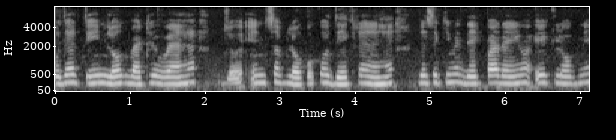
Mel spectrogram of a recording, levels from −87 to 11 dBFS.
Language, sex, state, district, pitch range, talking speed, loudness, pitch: Hindi, female, Bihar, Katihar, 205-230 Hz, 220 wpm, -15 LUFS, 220 Hz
